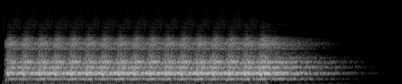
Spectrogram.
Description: Auch das Staccato weiß zu überzeugen, solange nicht zu oft der gleiche Ton zu hören ist:
männer-machinegun.mp3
